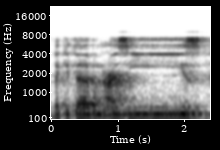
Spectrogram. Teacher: تنوین کے بعد عین آنے کی وجہ سے اظہار ہے. عین وسط حلق سے ادا ہوگا.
